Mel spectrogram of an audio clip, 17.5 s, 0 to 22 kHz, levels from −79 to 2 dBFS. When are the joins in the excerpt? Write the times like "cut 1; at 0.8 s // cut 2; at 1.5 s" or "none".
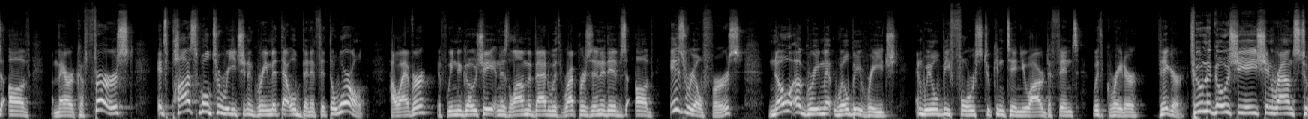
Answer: cut 1; at 15.8 s

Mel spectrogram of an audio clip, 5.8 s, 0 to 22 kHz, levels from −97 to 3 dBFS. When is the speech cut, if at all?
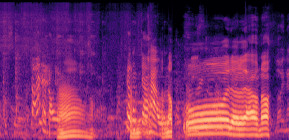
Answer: cut 1; at 3.4 s

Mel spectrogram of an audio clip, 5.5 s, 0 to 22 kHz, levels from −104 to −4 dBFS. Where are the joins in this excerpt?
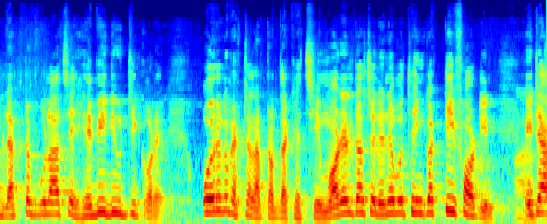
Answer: none

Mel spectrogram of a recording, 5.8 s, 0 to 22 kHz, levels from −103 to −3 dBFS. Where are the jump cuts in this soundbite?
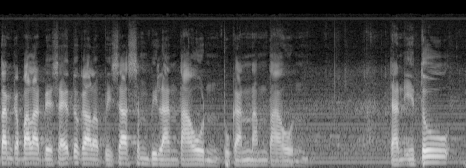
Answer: cut 1; at 2.7 s

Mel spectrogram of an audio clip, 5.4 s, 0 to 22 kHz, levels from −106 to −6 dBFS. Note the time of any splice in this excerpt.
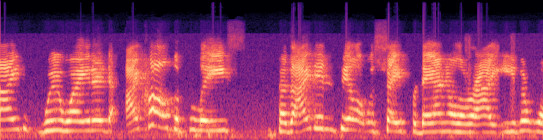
none

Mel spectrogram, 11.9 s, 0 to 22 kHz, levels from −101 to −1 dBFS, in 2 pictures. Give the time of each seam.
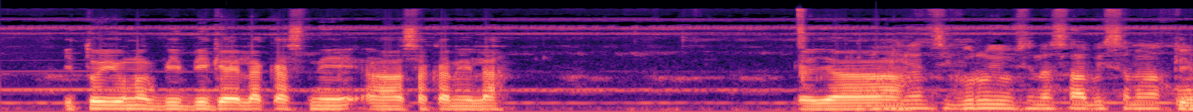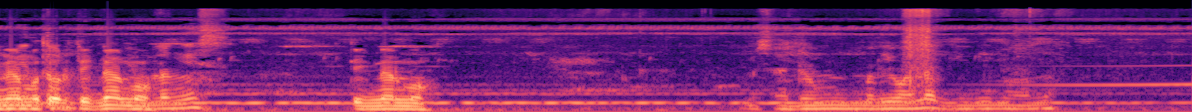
cut 1; at 8.3 s // cut 2; at 9.7 s

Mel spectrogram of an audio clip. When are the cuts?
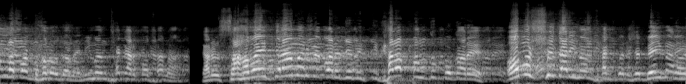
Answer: cut 1; at 1.8 s

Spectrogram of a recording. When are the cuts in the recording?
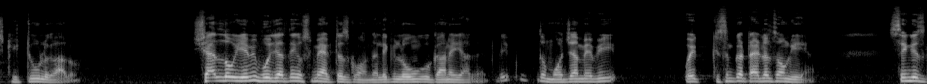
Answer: cut 1; at 5.2 s

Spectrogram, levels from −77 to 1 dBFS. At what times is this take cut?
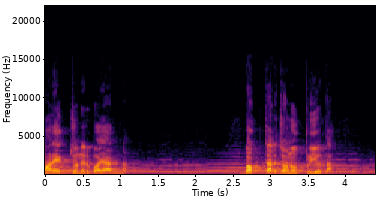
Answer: cut 1; at 1.0 s // cut 2; at 2.6 s

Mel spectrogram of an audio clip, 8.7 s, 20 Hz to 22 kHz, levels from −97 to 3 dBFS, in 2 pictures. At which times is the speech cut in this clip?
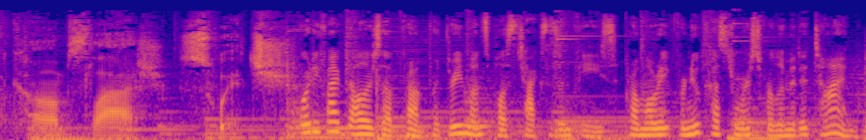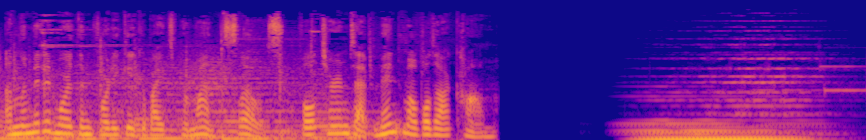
cut 1; at 7.3 s

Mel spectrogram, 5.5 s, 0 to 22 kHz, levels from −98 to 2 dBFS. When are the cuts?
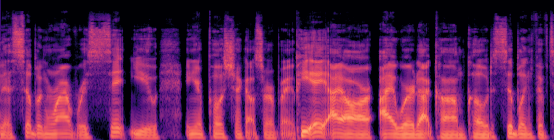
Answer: cut 1; at 2.9 s

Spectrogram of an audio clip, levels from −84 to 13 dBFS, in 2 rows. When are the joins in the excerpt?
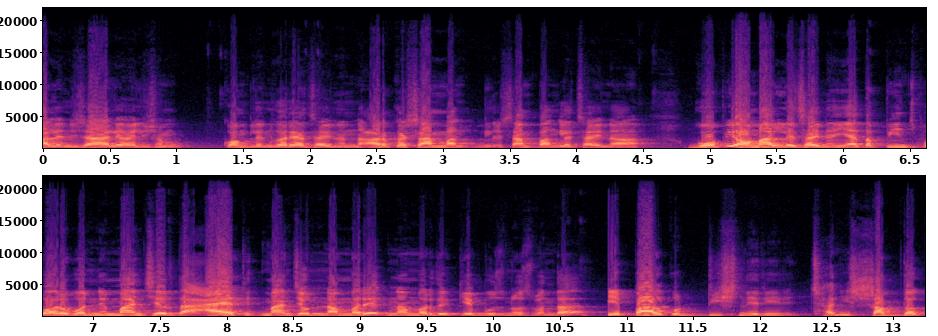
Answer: cut 1; at 10.8 s

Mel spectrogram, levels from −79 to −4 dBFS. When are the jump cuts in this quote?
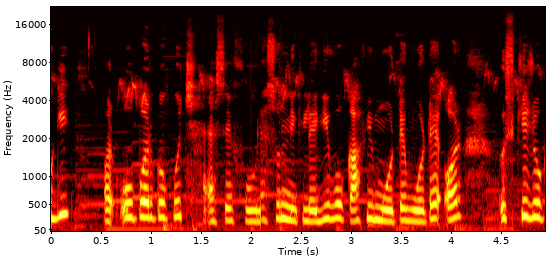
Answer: none

